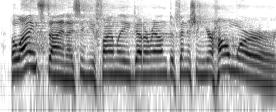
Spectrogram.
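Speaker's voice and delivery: loud, mocking, needling sarcasm. Showing an example of a crushing family comment: sarcastic remark. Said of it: "Sarcasm can be crushing in relationships".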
